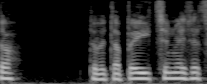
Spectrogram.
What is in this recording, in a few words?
"beit", Welsh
